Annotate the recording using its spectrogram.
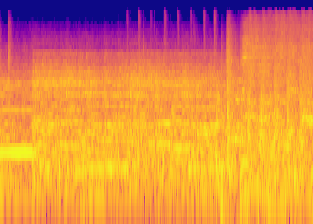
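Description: Live rock band playing: electric guitars picking a riff over drums, with the bass and heavier drumming with cymbal hits coming in about four and a half seconds in.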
